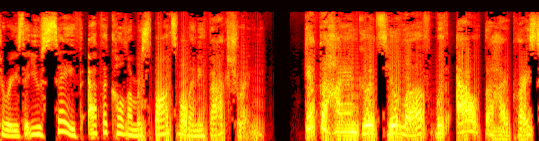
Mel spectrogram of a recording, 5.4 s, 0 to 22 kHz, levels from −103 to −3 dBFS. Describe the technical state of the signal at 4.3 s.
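At 4.3 s the signal has buffer tearing, running from 1.36 s, after "use safe ethical and", to the end. Writer and reader cross each period. Roughly a fifth of each buffer replays audio about 20 ms old, producing a steady 100 Hz robotic buzz.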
